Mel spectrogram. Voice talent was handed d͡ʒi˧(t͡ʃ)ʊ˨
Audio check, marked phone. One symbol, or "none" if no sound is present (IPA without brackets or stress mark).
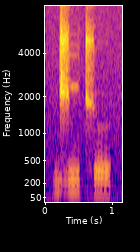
t͡ʃ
